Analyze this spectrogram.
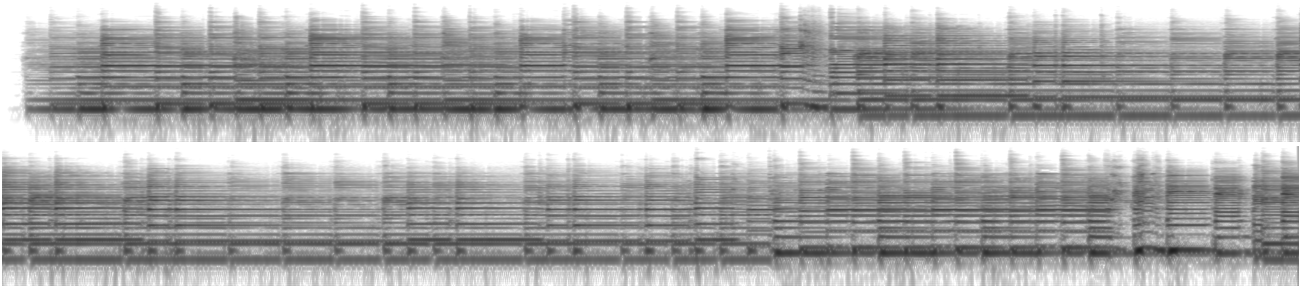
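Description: Acoustic guitar playing a slow piece in picked chords, with the chord changing about eight seconds in and again near twenty-one seconds.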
